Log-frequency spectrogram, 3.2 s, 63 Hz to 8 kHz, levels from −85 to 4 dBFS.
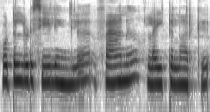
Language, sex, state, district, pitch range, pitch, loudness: Tamil, female, Tamil Nadu, Kanyakumari, 215-245 Hz, 230 Hz, -15 LUFS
